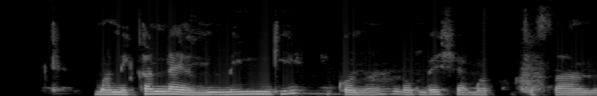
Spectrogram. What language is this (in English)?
Swahili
